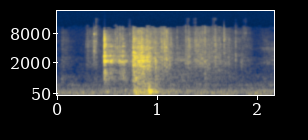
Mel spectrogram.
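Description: A small knife set down with a sharp metallic clink about half a second in, followed by a brief clatter and rustle of movement.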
